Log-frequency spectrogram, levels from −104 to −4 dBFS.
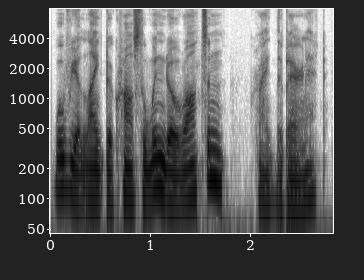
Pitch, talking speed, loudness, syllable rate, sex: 100 Hz, 210 wpm, -16 LUFS, 6.1 syllables/s, male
